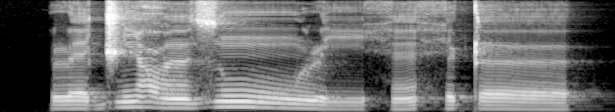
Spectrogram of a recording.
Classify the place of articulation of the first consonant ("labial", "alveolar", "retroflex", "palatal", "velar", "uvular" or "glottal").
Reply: retroflex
